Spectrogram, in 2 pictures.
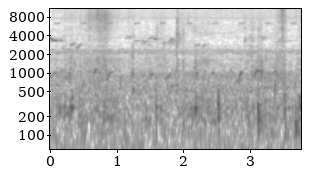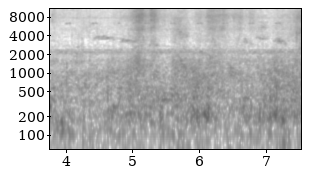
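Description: Near silence: faint bush ambience with scattered soft clicks and rustles and a few faint high chirps.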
